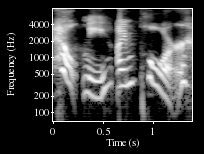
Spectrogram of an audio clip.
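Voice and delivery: high, drawn-out movie voice. Giving a movie-quote clue in a voice: Kristen Wiig voice. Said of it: "I'm gonna do the voice again".

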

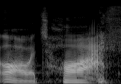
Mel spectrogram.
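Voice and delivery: put-on Boston accent with hot pronounced as hut. Showing one Boston way of saying hot: Boston accent, hot as "hut". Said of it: "there's the H U T".

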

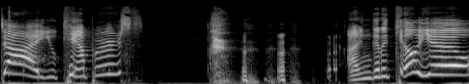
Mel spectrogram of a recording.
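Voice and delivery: adult character voice pushed up very high. Voicing Jason threatening campers: adult Jason voice. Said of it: "Just adult Jason's voice".

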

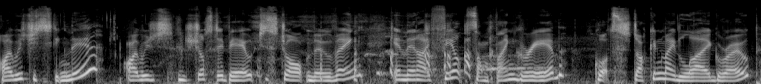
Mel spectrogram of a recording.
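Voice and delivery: put-on Aussie-accented reading. Reading a news story aloud, the speaker quotes the Australian in an Australian accent. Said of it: "Do you want me to read this in an Australian accent?".

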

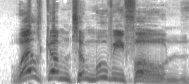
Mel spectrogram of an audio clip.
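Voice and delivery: put-on, swooping movie-announcer voice. Asked to say the greeting in the Moviefone voice, as the Moviefone voice. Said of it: "Like in the Movie Phone voice?".

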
